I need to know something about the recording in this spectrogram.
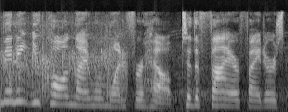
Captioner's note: applause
